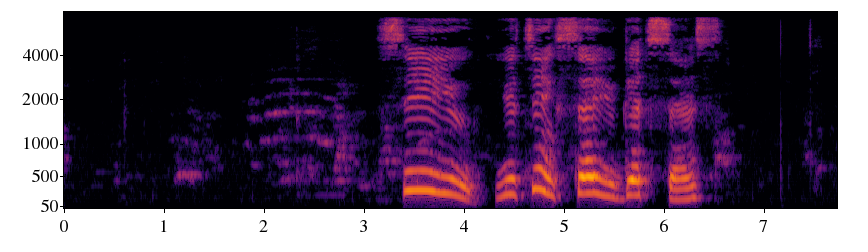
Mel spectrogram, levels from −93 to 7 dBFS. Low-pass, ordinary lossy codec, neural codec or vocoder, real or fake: 7.2 kHz; MP3, 64 kbps; none; real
